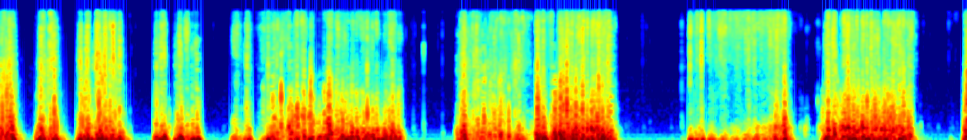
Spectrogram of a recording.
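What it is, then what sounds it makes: Plastic cling film. Fingertips and nails scratch and rub loose, crinkled clear plastic cling film stretched over a microphone on a wooden floor. Bursts of close, low-heavy scraping and crinkling start and stop, with brief silences between them.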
